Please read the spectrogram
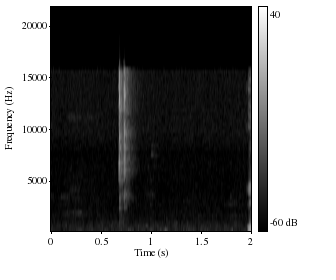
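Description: Near silence broken once, about two-thirds of a second in, by a single short, sharp click.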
